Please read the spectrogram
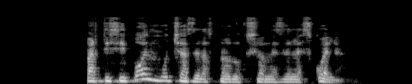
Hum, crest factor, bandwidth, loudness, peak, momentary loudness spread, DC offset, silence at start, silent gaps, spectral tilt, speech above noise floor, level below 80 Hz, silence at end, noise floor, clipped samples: none; 18 dB; 9.8 kHz; -19 LUFS; -2 dBFS; 6 LU; under 0.1%; 0.85 s; none; -5.5 dB/octave; 64 dB; -54 dBFS; 0.7 s; -82 dBFS; under 0.1%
